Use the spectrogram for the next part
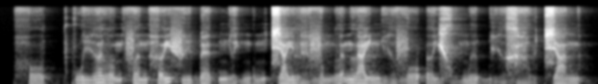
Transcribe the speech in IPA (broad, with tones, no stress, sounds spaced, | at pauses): h o˨˩ t̚ | k w i˨˦ ə̯ l o̰˧˨ n f ə˧ n h ə̰˧˥ j f i˨˦ ɓ ɛ˨˩ t̚ ɲ ə̤˨˩ j ŋ u˧˩ m t͡ɕ a˨˦ j l ɛ̤˨˩ v ə˧˩ m l ə̰˧˥ n l a˧ j ɲ i̤˨˩ ə̯ v o˨˦ ʔ ə˧˩ j ɣ ṳ˨˩ m ɨ˧ ɓ i̤˨˩ ə̯ ɣ a̤˨˩ w t͡ɕ a˧ n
